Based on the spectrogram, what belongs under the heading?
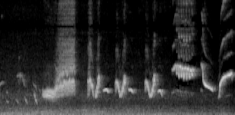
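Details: Tame caged Chinese hwamei, a big-bodied bird with blue eyes, kept singing indoors in a dark house: a burst of rough noise, then quick V-shaped whistled notes and high looping slurs.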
